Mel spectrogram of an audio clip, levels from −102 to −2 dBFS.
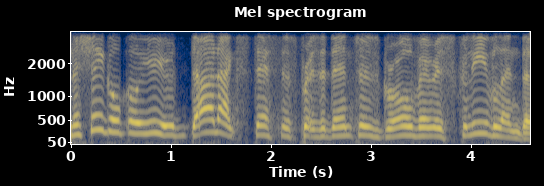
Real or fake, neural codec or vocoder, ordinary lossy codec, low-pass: fake; codec, 16 kHz in and 24 kHz out, 0.4 kbps, LongCat-Audio-Codec, two codebook decoder; Opus, 32 kbps; 3.6 kHz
